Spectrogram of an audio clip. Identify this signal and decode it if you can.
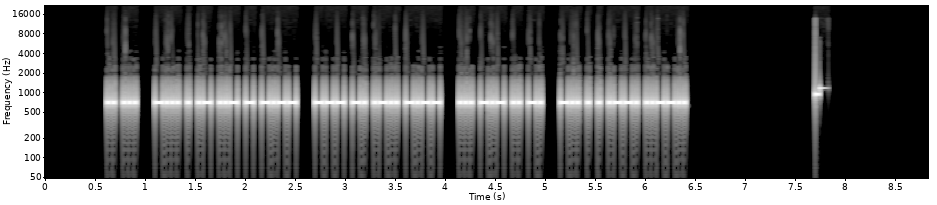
Morse code, heard as a keyed tone, about 44 wpm, 700 Hz. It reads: IS BEAUTY ONLY SKIN DEEP?
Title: Sentences from Top 1300 Words 45wpm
